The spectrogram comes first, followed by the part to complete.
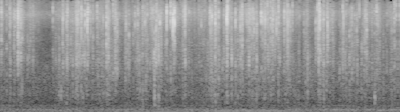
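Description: Thin plastic bag crinkling and crackling as hands squeeze and knead clumped light brown sugar out of it into a plastic tub, with an irregular run of small crackles throughout.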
